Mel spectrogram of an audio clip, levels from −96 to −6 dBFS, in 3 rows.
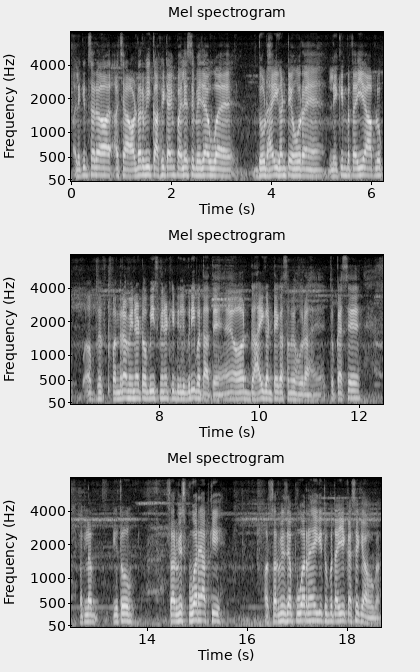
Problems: none marked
